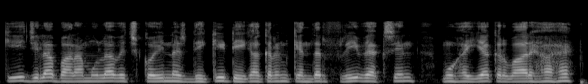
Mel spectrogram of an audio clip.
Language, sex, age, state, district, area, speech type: Punjabi, male, 18-30, Punjab, Tarn Taran, urban, read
